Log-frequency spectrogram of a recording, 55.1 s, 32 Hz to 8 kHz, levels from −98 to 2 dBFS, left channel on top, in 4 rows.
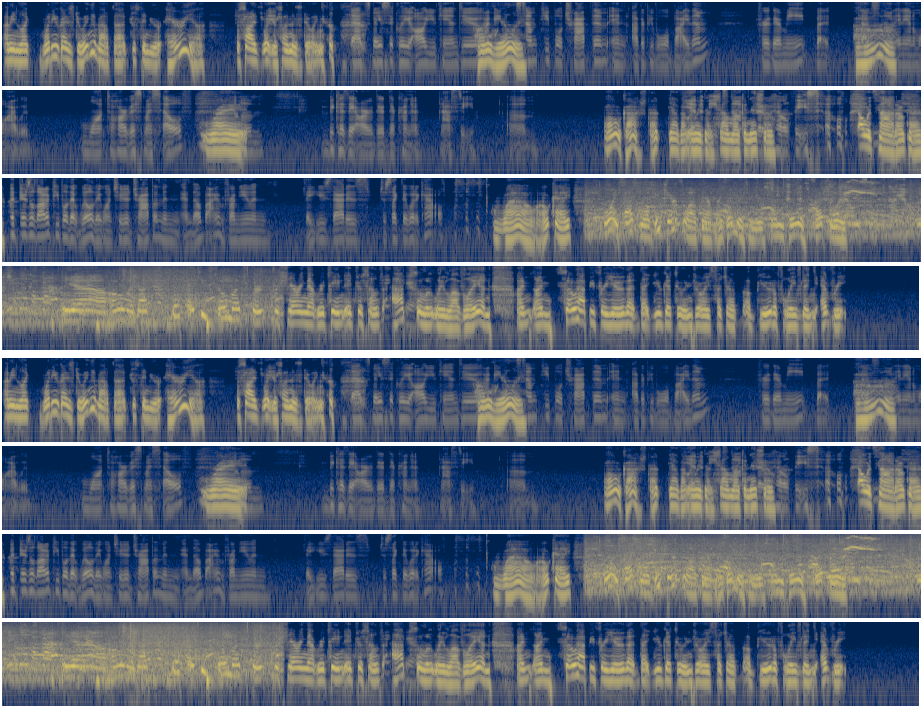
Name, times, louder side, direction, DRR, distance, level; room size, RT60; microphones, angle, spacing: voice 1, 0.0-3.0 3.5-5.2 7.1-7.9 12.8-13.4 16.8-17.5 22.8-25.4 26.6-27.6 34.9-40.2 42.2-54.0, equal, 10° left, 3.5 m, -26 dB
voice 2, 5.2-10.6 11.3-12.4 12.9-14.2 15.0-17.0 17.3-17.7 17.9-18.3 18.6-20.0 20.3-20.9 21.4-21.8 23.9-31.5 32.1-34.8 39.0-42.0 47.0-47.6, left 5 dB, 45° left, 5.0 m, -45 dB
sound 1, 36.3-45.6, right 5 dB, 45° right, 0.7 m, -29 dB
open air
head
